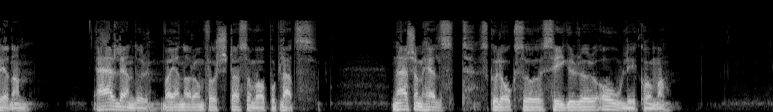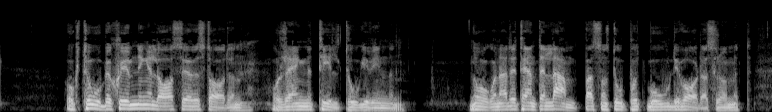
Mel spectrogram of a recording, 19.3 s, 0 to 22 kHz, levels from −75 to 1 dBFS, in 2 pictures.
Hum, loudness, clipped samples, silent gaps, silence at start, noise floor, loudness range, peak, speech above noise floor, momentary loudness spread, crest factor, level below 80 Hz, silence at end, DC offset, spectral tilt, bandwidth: none; -17 LUFS; under 0.1%; none; 0 s; -63 dBFS; 4 LU; 0 dBFS; 47 dB; 8 LU; 16 dB; -40 dBFS; 0.3 s; under 0.1%; -6.5 dB/octave; 10.5 kHz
